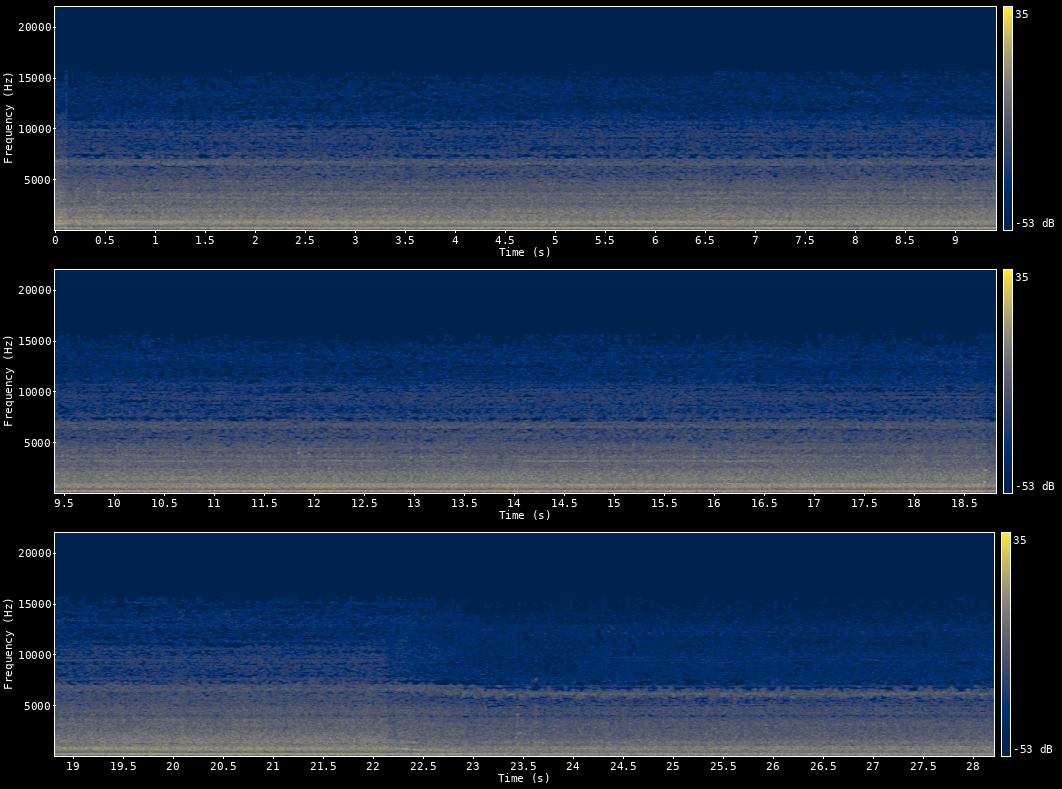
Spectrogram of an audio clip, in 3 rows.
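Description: Freightliner M2 114SD's diesel engine running steadily while the Fassi knuckleboom crane's hydraulics fold the boom, with a steady hum and whine. About three-quarters of the way through, the hum and whine drop away, leaving the engine idling.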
